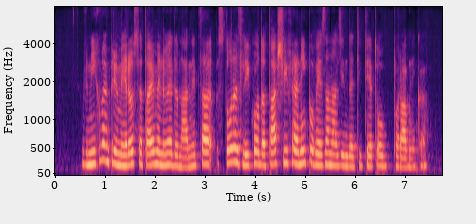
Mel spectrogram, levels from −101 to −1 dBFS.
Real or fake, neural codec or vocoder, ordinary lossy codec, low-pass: fake; codec, 16 kHz, 2 kbps, X-Codec, HuBERT features, trained on general audio; none; none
